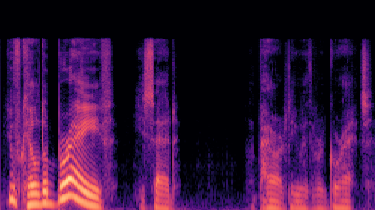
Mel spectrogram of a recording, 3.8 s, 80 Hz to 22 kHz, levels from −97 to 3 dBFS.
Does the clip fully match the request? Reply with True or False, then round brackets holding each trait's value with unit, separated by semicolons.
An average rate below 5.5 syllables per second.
False (5.8 syllables/s)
